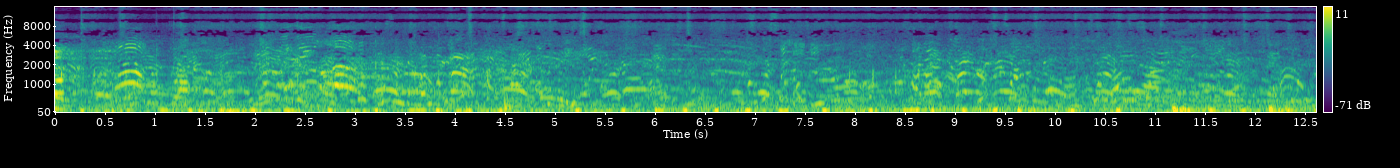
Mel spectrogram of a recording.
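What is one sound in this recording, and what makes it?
A crowd of young girls chatter and shout nearby, outdoors.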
